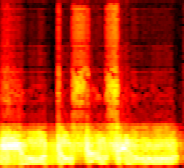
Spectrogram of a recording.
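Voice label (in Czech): Czech player killed enemy, mood high; speech; War Thunder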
